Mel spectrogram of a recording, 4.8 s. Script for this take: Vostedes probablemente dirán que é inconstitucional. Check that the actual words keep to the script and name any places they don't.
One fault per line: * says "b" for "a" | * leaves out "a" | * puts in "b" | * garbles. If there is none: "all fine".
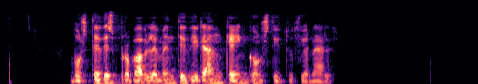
all fine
